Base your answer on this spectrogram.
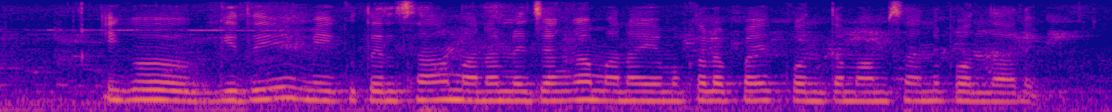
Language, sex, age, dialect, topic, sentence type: Telugu, female, 31-35, Telangana, agriculture, statement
